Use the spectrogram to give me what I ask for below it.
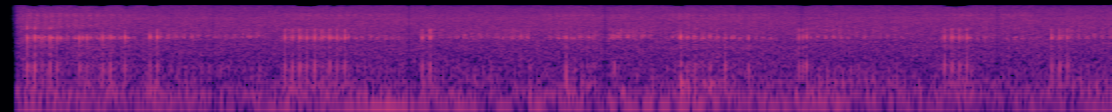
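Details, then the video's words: Domestic cat purring, a steady low rumble with rhythmic breathing pulses, brighter bursts recurring roughly every half second to second, close and indoors with no other sounds. "ごろごろしろ Cat purr"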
